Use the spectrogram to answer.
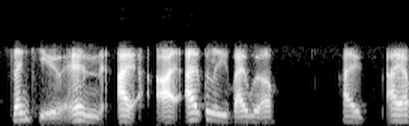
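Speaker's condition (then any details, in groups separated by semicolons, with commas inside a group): Cerebral palsy; birth onset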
